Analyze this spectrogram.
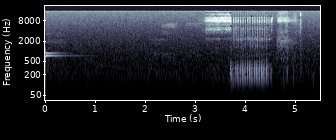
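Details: Tait, a French Bulldog trying to nap, gives a short, buzzing, rattling snore and some snuffling breaths in a quiet room; snoring.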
